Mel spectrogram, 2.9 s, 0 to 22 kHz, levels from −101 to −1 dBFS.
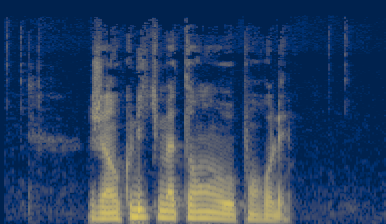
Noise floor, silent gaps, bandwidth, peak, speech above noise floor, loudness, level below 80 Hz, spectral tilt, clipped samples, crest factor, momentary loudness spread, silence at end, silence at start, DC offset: -68 dBFS; none; 13.5 kHz; -8 dBFS; 46 dB; -24 LUFS; -52 dBFS; -7.5 dB/octave; under 0.1%; 18 dB; 11 LU; 0.75 s; 0.65 s; under 0.1%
